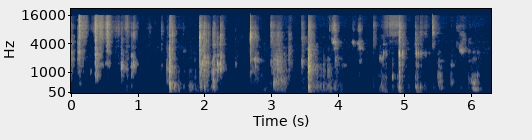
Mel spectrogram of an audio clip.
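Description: Quiet, irregular rustles and light taps from a cardboard toy box being handled and moved.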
